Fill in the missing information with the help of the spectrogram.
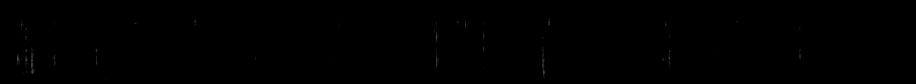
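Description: Faint, irregular clicking of a computer mouse, more than a dozen short clicks, some in quick pairs and triplets, as shapes are selected, dragged and rotated in a 3D modelling program.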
